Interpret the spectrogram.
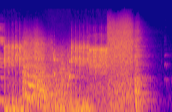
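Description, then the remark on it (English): A glass door being crashed through: a loud, dense crash of shattering glass, breaking and clattering for nearly three seconds before quickly trailing away. No one speaks. “It was a glass door and she'd neglected to open it.”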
